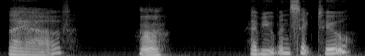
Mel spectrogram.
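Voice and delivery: sympathetic. A narrator's reading. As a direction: gently ask him, weak but caring. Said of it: "I ask him sympathetically".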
